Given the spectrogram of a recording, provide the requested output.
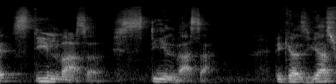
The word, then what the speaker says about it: Stillwasser: Stillwasser.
